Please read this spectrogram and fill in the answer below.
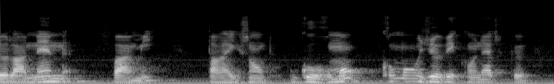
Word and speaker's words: gourmand: Par exemple, gourmand, comment je vais connaître que gourmand va se terminer par D? Donc, on doit chercher des mots de la même famille qui ont le même radical. Donc, gourmand, c'est un adjectif masculin.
